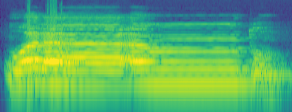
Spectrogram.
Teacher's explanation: نون کی آواز کو تھوڑا سا ناک میں چھپا کر کے پڑھتے ہیں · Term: نون ساکن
